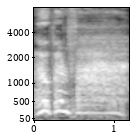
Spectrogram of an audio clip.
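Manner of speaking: shrill, booming, very loud high yell, last word stretched. Voicing a character giving the order to attack the party: shouting. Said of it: "pulls Thunder to one side and shouts".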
